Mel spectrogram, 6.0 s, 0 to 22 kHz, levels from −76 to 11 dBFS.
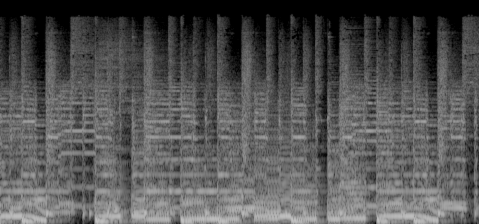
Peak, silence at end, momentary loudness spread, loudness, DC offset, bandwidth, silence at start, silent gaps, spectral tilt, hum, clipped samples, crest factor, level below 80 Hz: -4 dBFS; 0 s; 3 LU; -15 LUFS; under 0.1%; 17 kHz; 0 s; none; -5 dB/octave; none; under 0.1%; 10 dB; -24 dBFS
